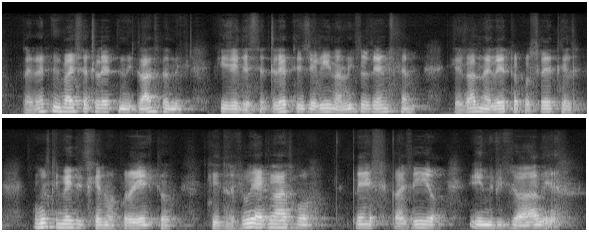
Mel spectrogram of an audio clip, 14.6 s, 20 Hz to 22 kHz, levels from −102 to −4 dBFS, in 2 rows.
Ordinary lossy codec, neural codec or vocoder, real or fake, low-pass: none; codec, 32 kHz, 1.9 kbps, SNAC; fake; 14.4 kHz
